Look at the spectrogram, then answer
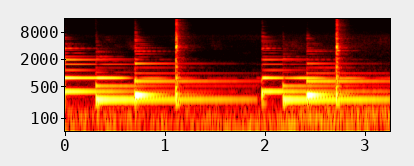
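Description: A plucked ukulele string, not pressed down fully at the fret, rings thin and buzzy, cutting off early, repeated in a few slow attempts, alone and close.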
